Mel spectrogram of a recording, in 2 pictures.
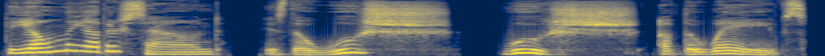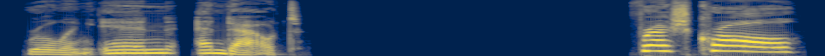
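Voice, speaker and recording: A female read-aloud narrator tells a children's story in an expressive yet measured way. Her low-leaning voice swings lively through its pitch range, and the recording is close and dry.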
